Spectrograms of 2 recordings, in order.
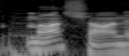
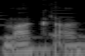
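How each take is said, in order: First: The middle consonant sounds like ch. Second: The middle consonant sounds like k. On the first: The speaker calls it wrong. "it's not Machan" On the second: The speaker calls it right. "I think it's Makan, right? Well, that's how you would pronounce it in English"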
